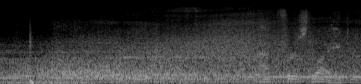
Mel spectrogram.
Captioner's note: airplane running; voiceover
